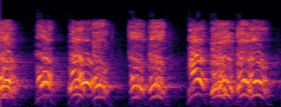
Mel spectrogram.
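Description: Dogs barking: a quick run of high, yapping barks and yips in tight bursts, loud and close together, with no talk over them.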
